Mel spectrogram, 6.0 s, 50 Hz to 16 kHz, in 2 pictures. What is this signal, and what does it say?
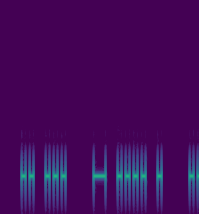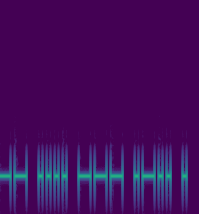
Morse code, heard as a keyed tone, about 19 wpm, 700 Hz. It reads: IS THE WHOLE
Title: Sentences from Top 1000 Words - Review Part 5 - 20wpm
